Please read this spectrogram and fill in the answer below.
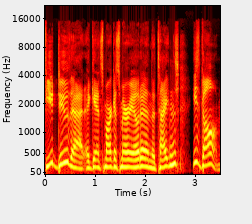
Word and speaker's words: Mariota: do it again Mariota he says a cut in between he doesn't say Mary doesn't say Mariota either Mariota Mariota I'm glad we're spending time our listeners are gonna know they're gonna know when somebody's pronouncing Marcus mariota's name incorrectly you just did it wrong you just did it the way that I was doing it right there not marry like Mario Super Mario Brothers Mariota all right it's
